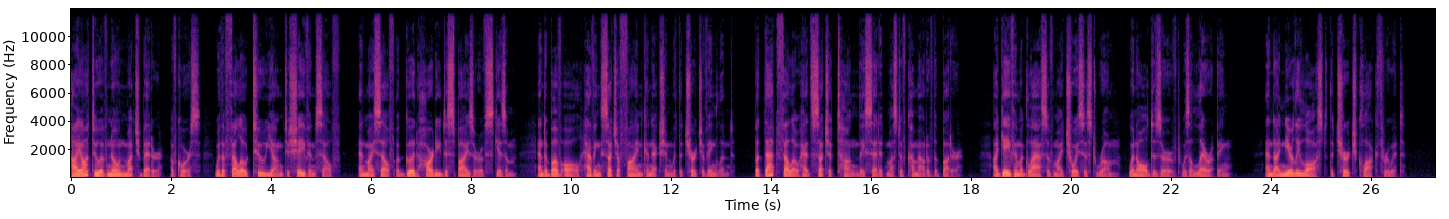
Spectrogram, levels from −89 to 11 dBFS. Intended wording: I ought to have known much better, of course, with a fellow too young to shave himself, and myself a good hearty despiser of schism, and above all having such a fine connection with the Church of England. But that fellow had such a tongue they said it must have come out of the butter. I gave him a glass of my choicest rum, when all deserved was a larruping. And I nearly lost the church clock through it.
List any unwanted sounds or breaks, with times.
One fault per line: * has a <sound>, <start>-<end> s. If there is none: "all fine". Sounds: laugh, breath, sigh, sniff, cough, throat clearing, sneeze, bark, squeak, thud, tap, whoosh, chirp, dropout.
all fine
